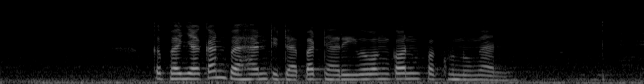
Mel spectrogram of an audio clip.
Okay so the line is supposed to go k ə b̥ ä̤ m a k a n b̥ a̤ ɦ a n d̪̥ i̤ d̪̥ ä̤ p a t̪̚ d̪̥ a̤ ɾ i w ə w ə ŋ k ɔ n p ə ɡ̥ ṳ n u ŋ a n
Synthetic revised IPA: k ə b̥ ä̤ ɲ a k a n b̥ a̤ ɦ a n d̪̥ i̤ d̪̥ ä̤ p a t̪̚ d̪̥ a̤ ɾ i w ə w ə ŋ k ɔ n p ə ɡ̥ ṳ n u ŋ a n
